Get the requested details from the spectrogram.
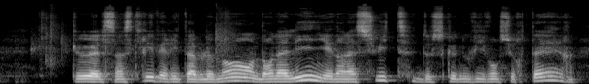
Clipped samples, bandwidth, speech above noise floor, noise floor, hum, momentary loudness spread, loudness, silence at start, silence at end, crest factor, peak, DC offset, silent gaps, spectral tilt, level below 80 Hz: under 0.1%; 18 kHz; 26 dB; -46 dBFS; none; 9 LU; -20 LUFS; 0.4 s; 0.15 s; 16 dB; -4 dBFS; under 0.1%; none; -5 dB/octave; -68 dBFS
